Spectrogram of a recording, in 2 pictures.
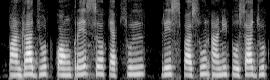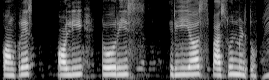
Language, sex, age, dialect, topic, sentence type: Marathi, female, 18-24, Varhadi, agriculture, statement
